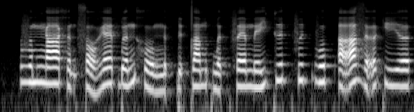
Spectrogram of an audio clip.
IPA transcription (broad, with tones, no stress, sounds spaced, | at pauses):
v ə˧ m ŋ aː˧ x ə̰˧˨ n s ɔ˧˩ ɣ ɛ˧ ɓ ə˨˦ n x o˨˩ ŋ ə˨˩ t̚ ɗ ɨ̰˧˨ t̪ a˧ m k w ə˨˩ t̚ f ɛ˧ m e˨˦ j k ɨ˦˥ t̚ f ɨ˦˥ k̚ v o˦˥ p̚ ʔ a̰ː˧˥ z ə̰ː˧˥ k i˧ ə̯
